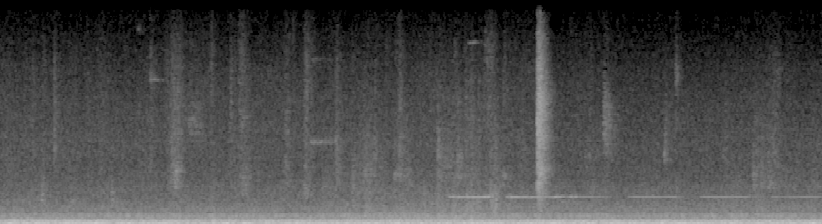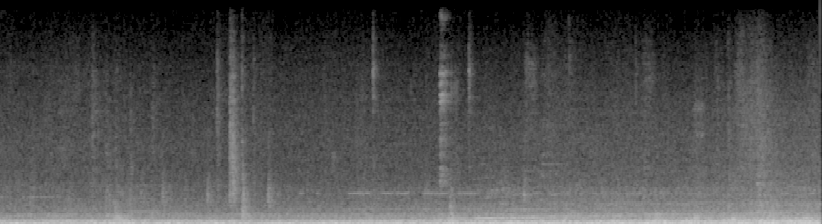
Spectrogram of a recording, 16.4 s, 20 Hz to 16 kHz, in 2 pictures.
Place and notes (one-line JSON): {"title": "Tram, Brussel, Belgium - Tram 51 between Parvis de Saint-Gilles and Porte de Flandre", "date": "2022-05-23 09:21:00", "description": "Underground until Lemonnier Station.\nTech Note : Olympus LS5 internal microphones.", "latitude": "50.84", "longitude": "4.34", "altitude": "23", "timezone": "Europe/Brussels"}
